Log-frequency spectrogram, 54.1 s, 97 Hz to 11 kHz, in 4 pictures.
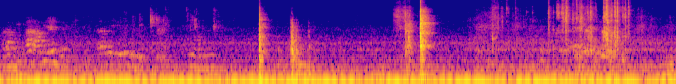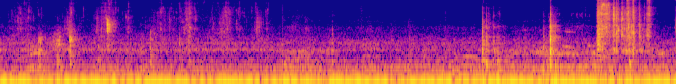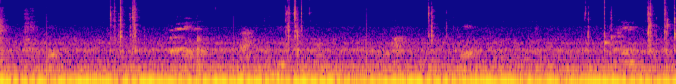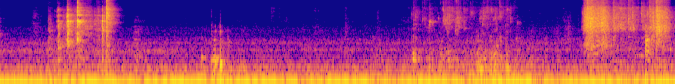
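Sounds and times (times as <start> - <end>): steady low hum: 0.0 - 54.0
aluminium foil crinkling: 9.7 - 13.0, 25.4 - 26.8, 52.2 - 54.0.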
